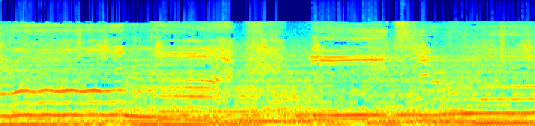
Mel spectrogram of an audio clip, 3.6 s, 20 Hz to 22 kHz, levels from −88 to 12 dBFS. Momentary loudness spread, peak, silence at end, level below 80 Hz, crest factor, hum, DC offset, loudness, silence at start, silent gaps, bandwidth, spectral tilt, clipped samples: 2 LU; 0 dBFS; 0 s; -30 dBFS; 8 dB; none; under 0.1%; -7 LUFS; 0 s; none; 11.5 kHz; -4 dB/octave; 0.7%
